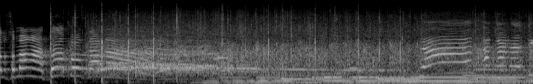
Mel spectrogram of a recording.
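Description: Studio audience applause on a comedy game show, a burst of clapping under lively talk and background music, with a host's voice continuing throughout.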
